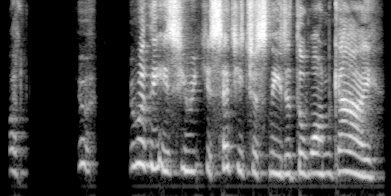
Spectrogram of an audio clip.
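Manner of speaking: high, startled questioning; bewildered. Acted. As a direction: stammer it in high-pitched confusion. Elf startled by extra strangers.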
